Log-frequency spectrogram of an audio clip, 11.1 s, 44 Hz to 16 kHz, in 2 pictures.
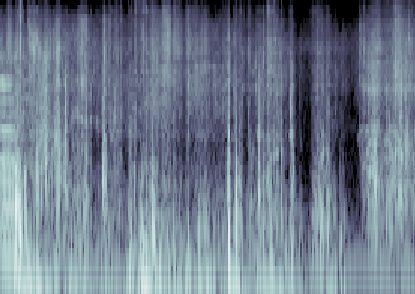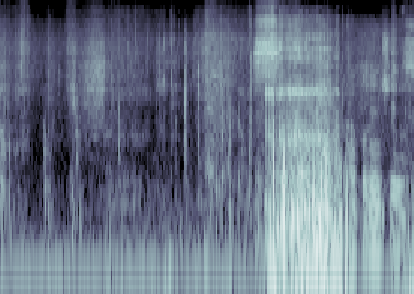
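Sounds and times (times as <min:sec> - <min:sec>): soft shuffling: 0:01.7 - 0:09.0.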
